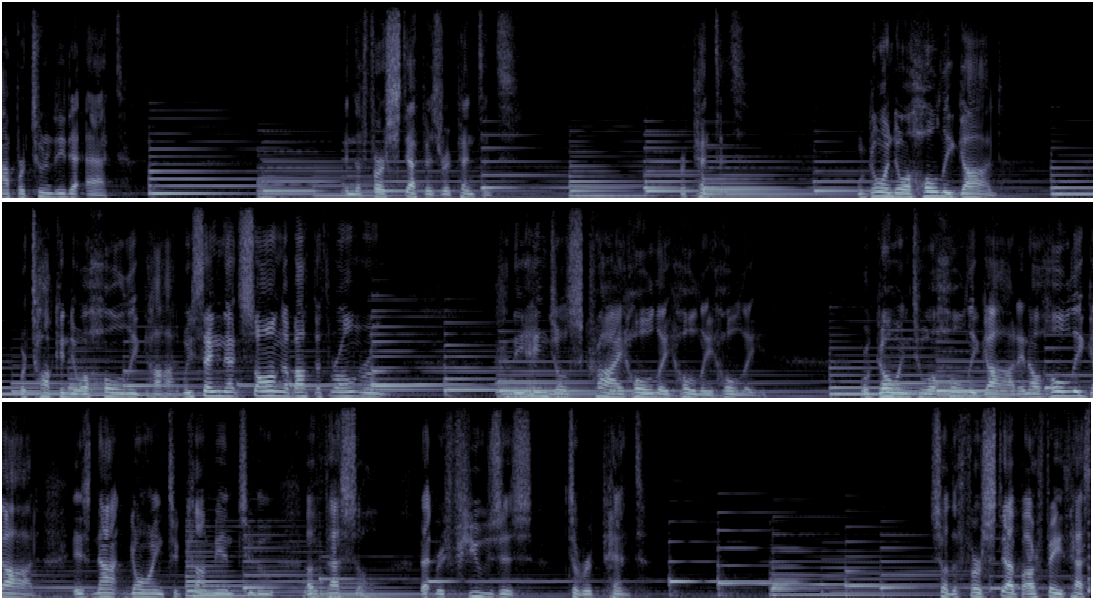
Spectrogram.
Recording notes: A service recording from Connect Point UPC.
